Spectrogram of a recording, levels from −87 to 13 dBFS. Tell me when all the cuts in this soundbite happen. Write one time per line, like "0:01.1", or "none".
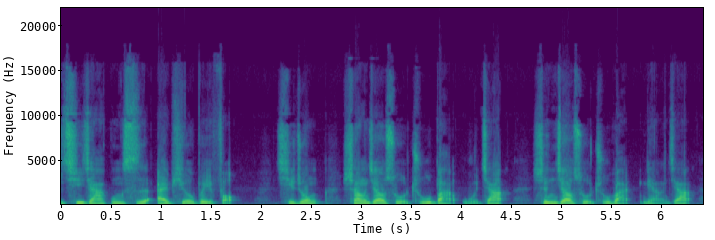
none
